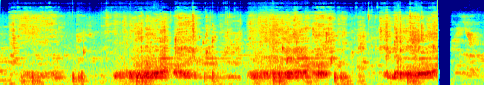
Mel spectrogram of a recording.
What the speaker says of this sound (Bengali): আমি এখন পরিমাণ মতো জল দিয়ে দিচ্ছি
